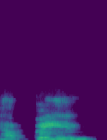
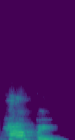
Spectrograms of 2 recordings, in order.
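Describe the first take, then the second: First: Happen stressed on the last syllable, ha-PEN; wrong stress demo. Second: Happen stressed on the first syllable, HA-ppen; correct first-syllable stress. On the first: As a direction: demonstrate happen wrongly, accent on the end. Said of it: "el acento no va en el". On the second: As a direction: put the accent at the front of happen. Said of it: "no está acentuada en la última sílaba". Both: Shown as a demonstration.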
